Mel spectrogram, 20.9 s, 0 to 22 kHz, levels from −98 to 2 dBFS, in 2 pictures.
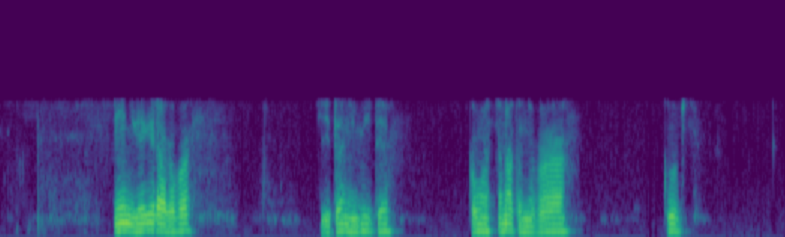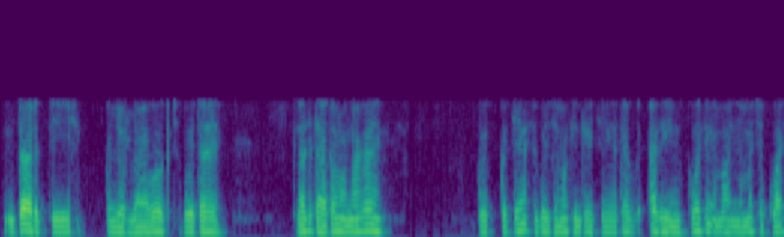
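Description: AMR narrowband mobile codec runs through the whole recording. The speech has been squeezed into the 8 kHz-sampled mobile channel, so nothing above 4 kHz survives, and the codec rebuilds the voice from a vocal-tract model driven by sparse pulses. The damage is heavy. The voice sounds buzzy and synthetic, with a hollow, telephone-band dullness, which points to one of the low AMR-NB modes around 6 kbps.

Lost AMR speech frames occur at 4.76 to 4.98 s, at 12.82 to 12.88 s just after "konyoor lagook che", and at 19.92 to 20.17 s. In each case, corrupted frames forced the decoder to conceal the gap by reusing the last good pitch and vocal-tract settings at lowered gain. The first and last gaps cover about 40 ms of missing audio and smear into a short drawn-out stretch that fades toward silence, with the voice returning rough. The middle gap covers 20 ms and is a brief dip.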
